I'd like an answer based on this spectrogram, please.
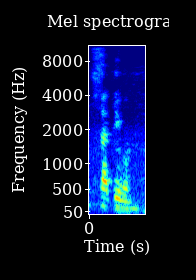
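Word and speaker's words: sativum: Harry Potter के मंत्र जैसा लगता है, पाइसम सैटिवम लैटिन वर्ड है तो टी प्रोनाउंस नहीं करते, टी को ता बोलते हैं, तो सैटिवम।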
